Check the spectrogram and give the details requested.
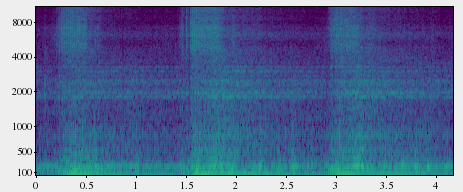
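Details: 1989 Volvo 740 GL saloon left in a field for at least 3 years, started straight up with compression confirmed and no coolant in it. Three quick throttle blips rise and fall cleanly over a steady low idle with no knock, miss or rattle. It runs normally.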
